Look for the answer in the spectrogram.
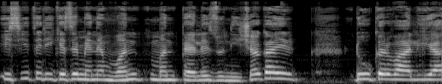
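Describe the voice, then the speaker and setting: A hoarse woman talks over her own vlog footage in a relaxed, chatty way. She speaks straight to her viewers, sprinkling in polite "ji"s and firm little pieces of advice. Her voice sits at an ordinary middle pitch. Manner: chatty, addresses viewers with frequent "ji", opinionated tips. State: hoarse, sore throat. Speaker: vlogger, mother. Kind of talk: casual shopping vlog voice-over.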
